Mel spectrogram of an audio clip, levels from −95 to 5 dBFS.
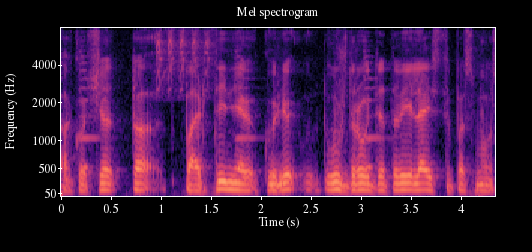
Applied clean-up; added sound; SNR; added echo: none; Bird + Bowed string instrument; 19 dB; none.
